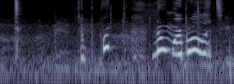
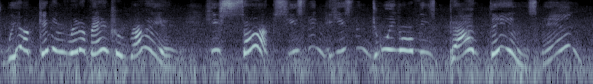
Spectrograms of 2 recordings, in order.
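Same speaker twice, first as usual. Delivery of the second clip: ordinary talk, nothing marked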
